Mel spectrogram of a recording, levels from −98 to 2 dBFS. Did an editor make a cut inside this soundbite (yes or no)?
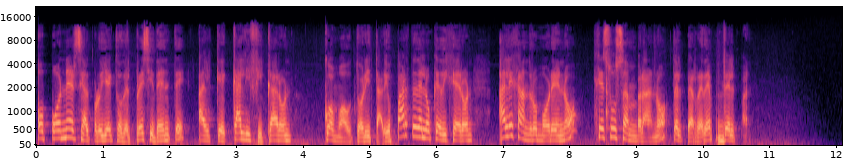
yes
